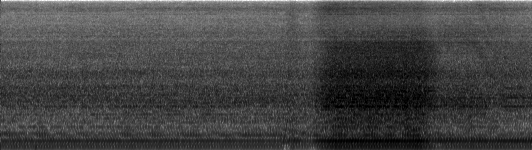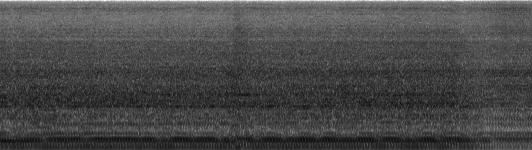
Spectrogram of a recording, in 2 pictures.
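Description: Gas-powered pressure washer engine running steadily. Partway through it rises to a louder, noisier stretch of about two seconds.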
